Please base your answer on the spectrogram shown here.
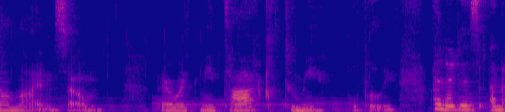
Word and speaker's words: Taaqtumi: It's horror stories, but it's Tak Tumi. I'm trying my best to pronounce this correctly. I know that the Q has to be a little bit more guttural.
